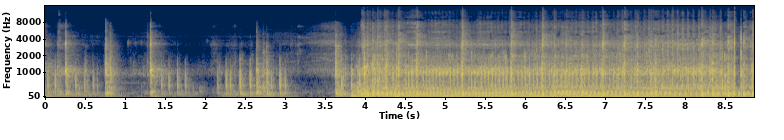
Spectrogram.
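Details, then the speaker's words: Maytag model 92 single-cylinder washing machine engine, just reassembled and first run, fires after a few starter pulls and knocks, then chuffs unevenly about 150 beats a minute running backwards; owner suspects timing not quite right, maybe flooded. "oh fired backwards never had that happen before we might not have the timing just perfect"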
